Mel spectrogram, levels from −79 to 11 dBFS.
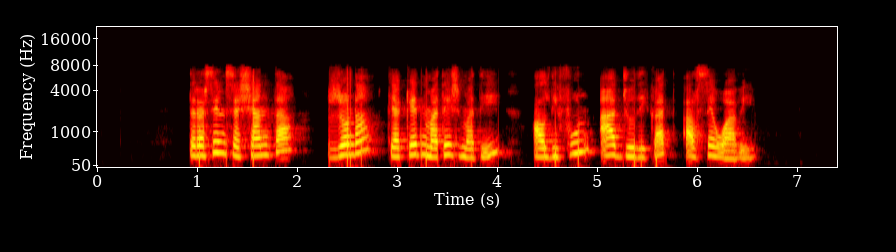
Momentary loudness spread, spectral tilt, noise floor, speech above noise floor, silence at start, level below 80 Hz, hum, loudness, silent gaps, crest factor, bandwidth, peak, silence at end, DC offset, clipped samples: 10 LU; -4 dB/octave; -80 dBFS; 60 dB; 0.95 s; -56 dBFS; none; -20 LUFS; none; 20 dB; 8.2 kHz; -2 dBFS; 0.85 s; under 0.1%; under 0.1%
